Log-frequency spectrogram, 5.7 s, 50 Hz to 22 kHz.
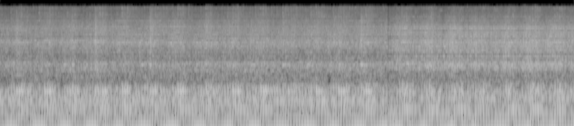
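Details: Honda CBR1000RR after installing an APE manual cam chain tensioner: steady, even inline-four idle with no top-end rattle or slapping; the cam chain now sounds quiet.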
